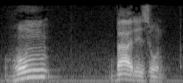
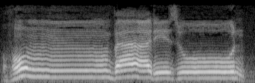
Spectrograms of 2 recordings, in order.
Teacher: You have a meme followed by a ba. You make the ikhfa and you have a ghunnah. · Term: ikhfaa shafawi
